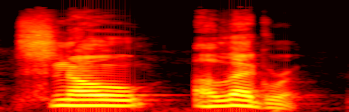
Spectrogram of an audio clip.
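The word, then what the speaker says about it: Snoh Aalegra: First, her name is spelled S-N-O-H. – Snow Allegra.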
